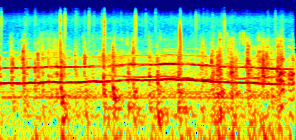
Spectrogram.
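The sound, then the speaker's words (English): A police boat's engine drones loudly and steadily as it approaches a dock in fog, its whining tone swelling slightly, with scattered knocks and clicks over the hum and no voices. “A police boat.”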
